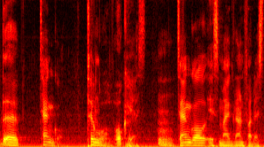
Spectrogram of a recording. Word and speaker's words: Tengol: And he was born in a town called Tengoli in the northern part of Ghana. And he was given the name, but as a Talensi people, we pronounce it straight Tengol.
